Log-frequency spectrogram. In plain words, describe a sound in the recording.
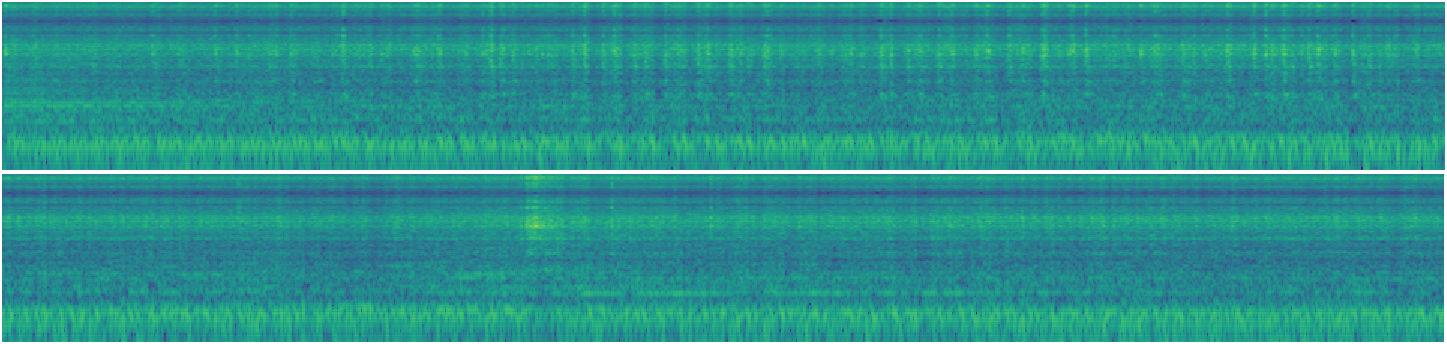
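A race car engine roars steadily up close.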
